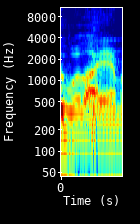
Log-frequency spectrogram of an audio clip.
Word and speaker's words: will.i.am: Talk to Will.i.am or something. Maybe Will.i.am. – I was about to say Sam.i.am. – Sam.i.am and Will.i.am. – Which is pronounced William. A lot of people don't know that.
